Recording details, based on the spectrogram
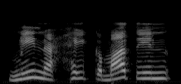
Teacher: हा को गले के दरमियान से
